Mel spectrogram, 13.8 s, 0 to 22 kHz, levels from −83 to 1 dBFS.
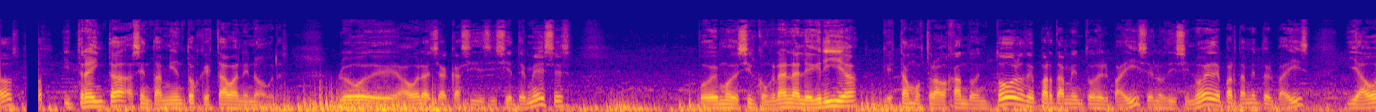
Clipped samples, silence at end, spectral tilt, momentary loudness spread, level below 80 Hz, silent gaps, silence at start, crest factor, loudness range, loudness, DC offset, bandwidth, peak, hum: under 0.1%; 0 s; -6.5 dB/octave; 12 LU; -24 dBFS; 0.28-0.38 s; 0 s; 14 dB; 5 LU; -16 LUFS; under 0.1%; 11.5 kHz; 0 dBFS; none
